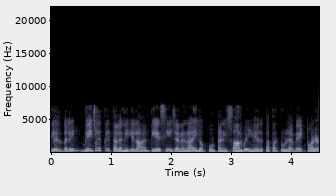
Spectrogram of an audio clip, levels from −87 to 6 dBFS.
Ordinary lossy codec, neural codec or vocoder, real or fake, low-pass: none; codec, 24 kHz, 1.5 kbps, HILCodec; fake; 7.2 kHz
